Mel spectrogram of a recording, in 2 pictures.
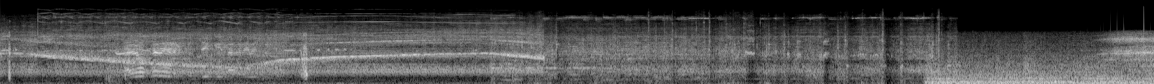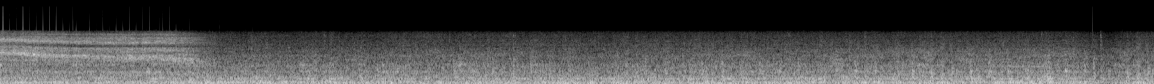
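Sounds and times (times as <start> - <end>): siren tone: 0.0 - 9.6, 10.9 - 13.8
steady low rumble: 9.2 - 23.0
horse whinny: 11.0 - 13.7.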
